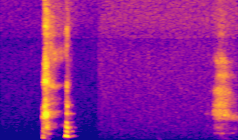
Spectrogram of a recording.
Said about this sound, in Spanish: creo que se está muriendo del otro lado, no ha dejado de toser, me tiene desconcentrada.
